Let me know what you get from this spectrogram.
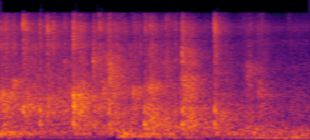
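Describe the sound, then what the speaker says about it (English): Conference audience in Bihar applauding members on the dais, a dense, continuous wash of many hands clapping at steady volume with a few louder claps standing out. "Can we have a big round of applause for all the members on the dais"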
